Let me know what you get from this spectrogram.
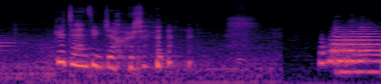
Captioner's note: laughing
